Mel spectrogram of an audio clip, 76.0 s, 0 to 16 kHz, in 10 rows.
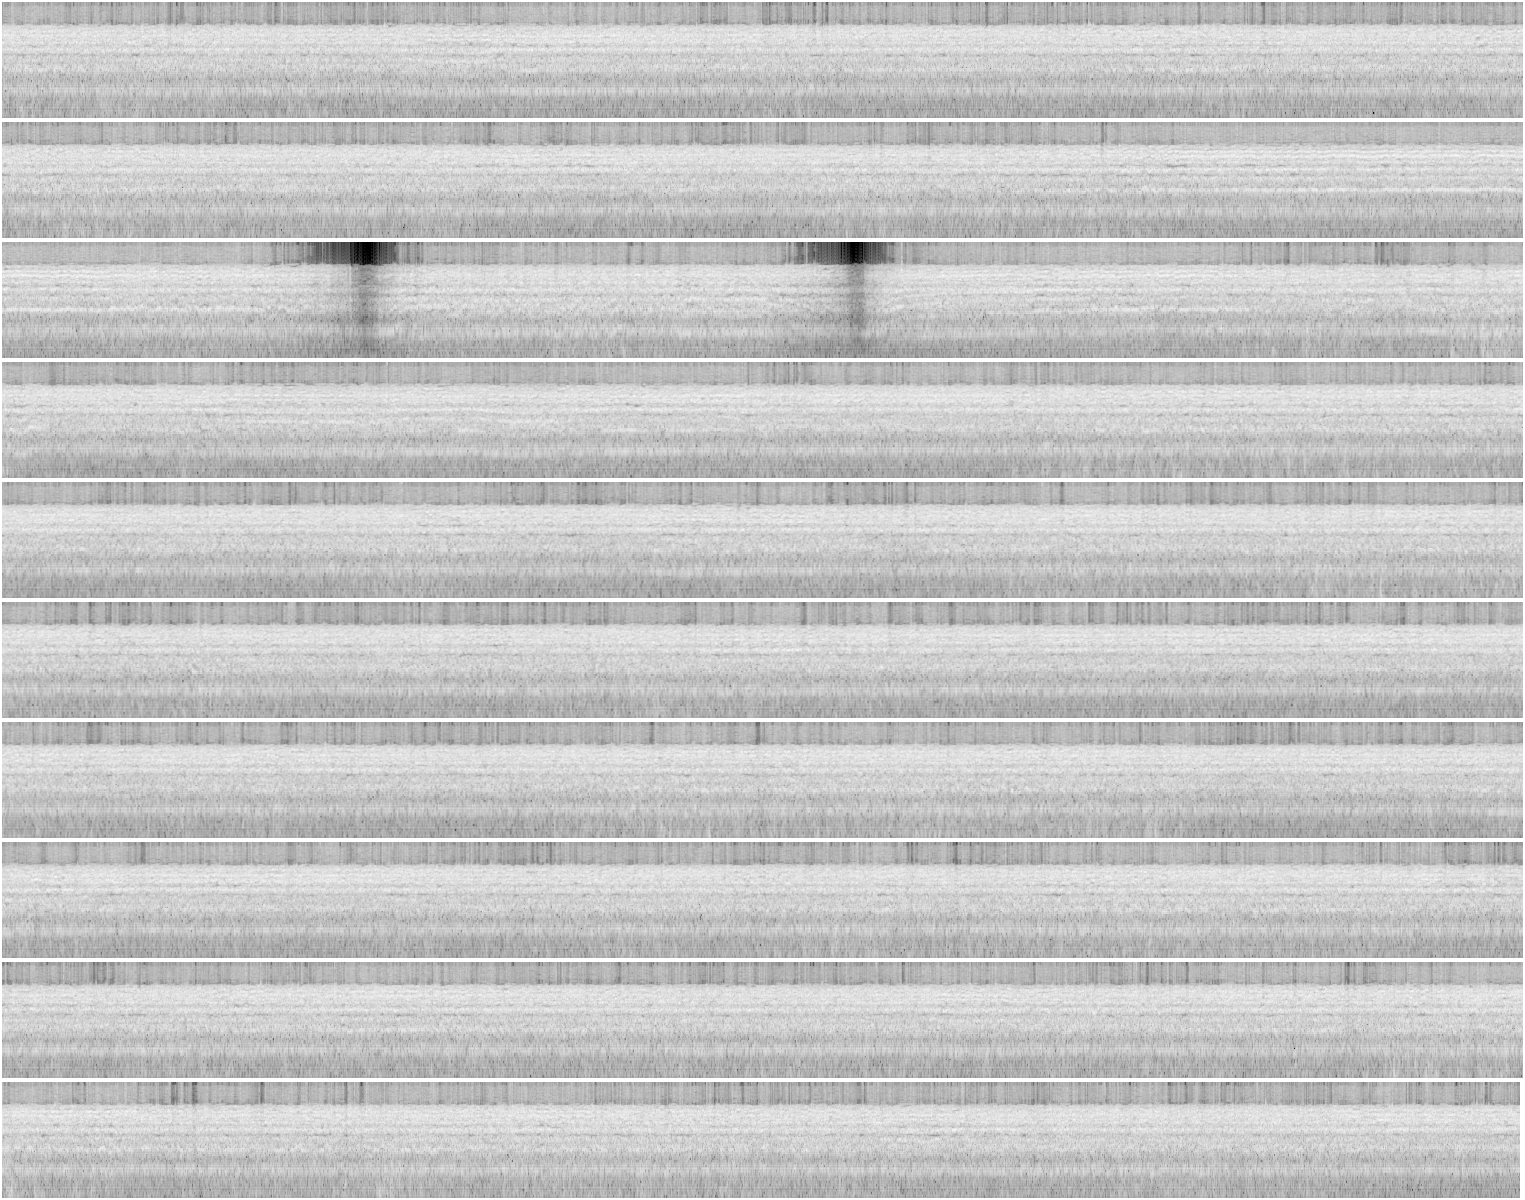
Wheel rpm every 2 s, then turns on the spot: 230, 230, 230, 230, 230, 230, 220, 210, 140, 160, 200, 230, 220, 230, 230, 230, 230, 230, 230, 230, 230, 230, 230, 230, 230, 230, 230, 230, 240, 230, 230, 230, 220, 220, 230, 230, 230, 230.
none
